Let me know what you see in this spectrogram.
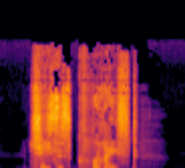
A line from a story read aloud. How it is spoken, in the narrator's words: I gasped as I saw the yellowish liquid burn a hole in the ground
